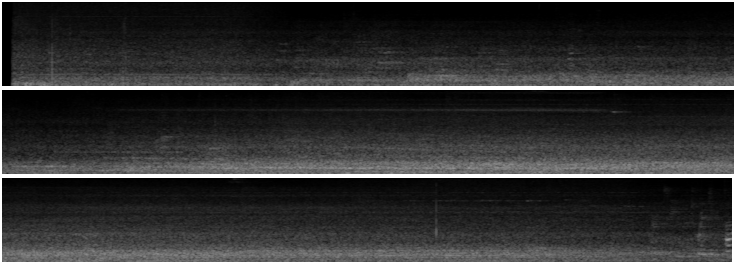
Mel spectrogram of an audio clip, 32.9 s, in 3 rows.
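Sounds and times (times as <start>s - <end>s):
train wheels rumbling on rails: 0.2s - 32.9s
faint high whine: 12.4s - 20.6s.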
